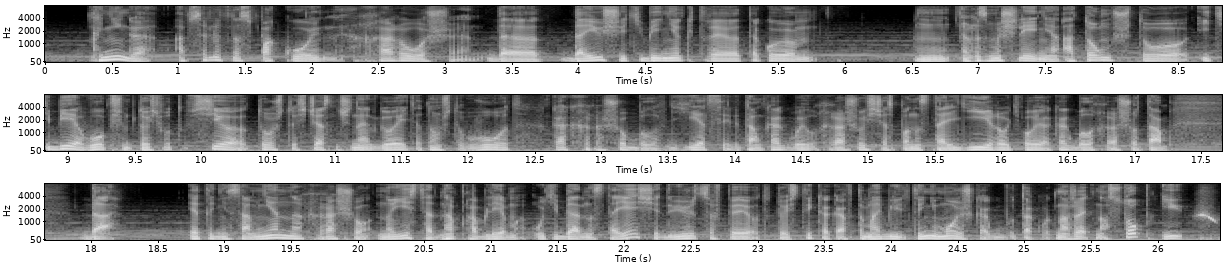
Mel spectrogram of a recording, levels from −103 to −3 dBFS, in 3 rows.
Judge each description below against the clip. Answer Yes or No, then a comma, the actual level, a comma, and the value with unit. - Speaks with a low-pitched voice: Yes, low, 105 Hz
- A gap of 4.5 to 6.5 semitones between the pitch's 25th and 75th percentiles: No, average, 3.7 semitones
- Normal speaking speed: No, fast, 175 wpm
